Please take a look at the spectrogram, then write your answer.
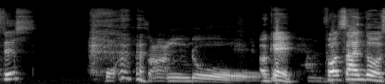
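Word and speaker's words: sforzando: Okay, forzando. So the S is kind of silent.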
